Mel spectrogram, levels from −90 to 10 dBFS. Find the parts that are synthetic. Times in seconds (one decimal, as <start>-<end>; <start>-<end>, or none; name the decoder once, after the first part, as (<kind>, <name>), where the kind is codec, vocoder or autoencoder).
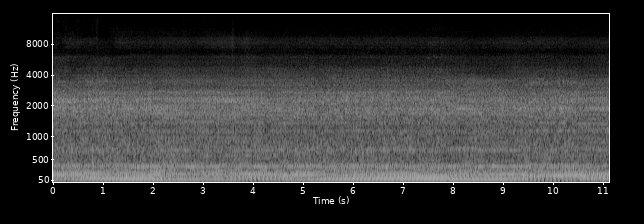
2.0-4.8 (autoencoder, DAC-VAE); 7.9-9.5; 10.5-11.1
